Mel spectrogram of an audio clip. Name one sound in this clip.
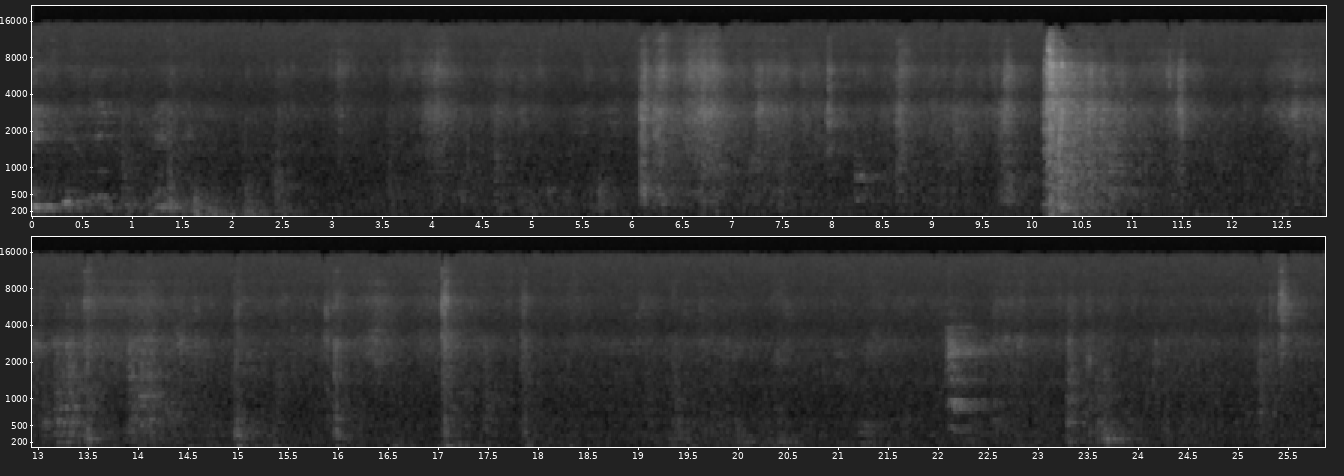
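Bare feet thump and slide on a wooden stage floor.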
